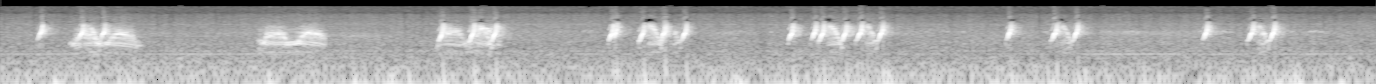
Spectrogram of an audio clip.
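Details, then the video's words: Kali kirak quail (batera) heard in a hunting setting: hoarse, squawking chirps in tight bursts of two to four notes, roughly one burst per second, with a constant low rumbling background. "Sound Of Kali Kirak Quail Batera"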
